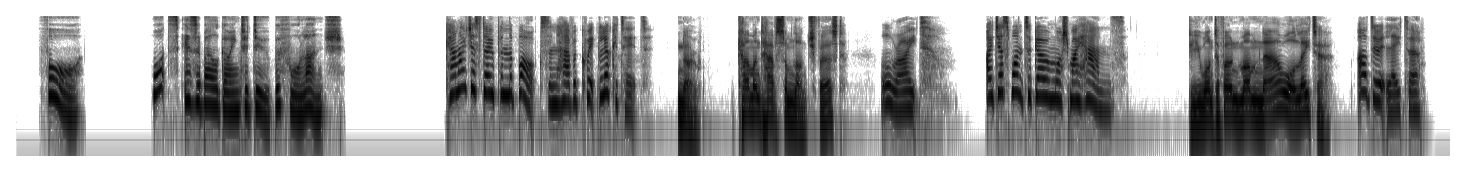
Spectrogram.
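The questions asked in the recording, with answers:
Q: What's Isabel going to do before lunch?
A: wash her hands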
